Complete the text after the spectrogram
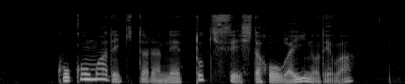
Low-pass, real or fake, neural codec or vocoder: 10.8 kHz; real; none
